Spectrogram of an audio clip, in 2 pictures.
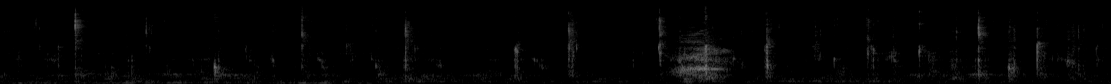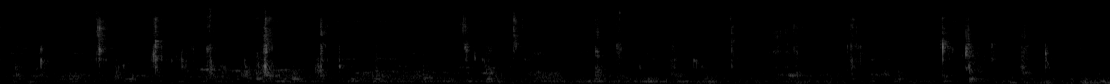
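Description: Close-up chewing and biting of fried chicken: soft, scattered crunches and wet mouth clicks, with one louder sound about seven seconds in.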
